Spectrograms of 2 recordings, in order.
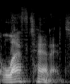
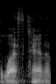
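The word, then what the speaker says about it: lieutenant: we're talking about uh how people say lieen or left tenant okay and and it's left tenant up here for Canada okay now for the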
